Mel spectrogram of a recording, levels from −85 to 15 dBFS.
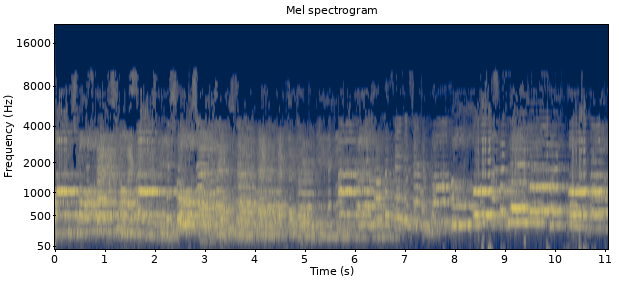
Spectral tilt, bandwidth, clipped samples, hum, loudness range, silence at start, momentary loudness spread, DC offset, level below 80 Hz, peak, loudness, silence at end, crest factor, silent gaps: -5 dB/octave; 10 kHz; under 0.1%; none; 6 LU; 0 s; 11 LU; under 0.1%; -54 dBFS; 0 dBFS; -12 LUFS; 0 s; 12 dB; none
